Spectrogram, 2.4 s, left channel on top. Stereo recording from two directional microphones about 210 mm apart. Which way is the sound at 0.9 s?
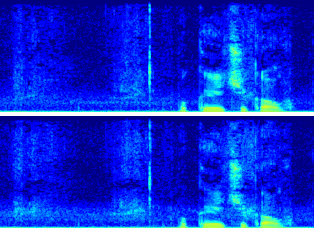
Centre (ahead or behind).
